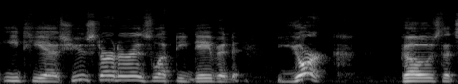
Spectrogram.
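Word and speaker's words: Yourke: Lefty David York goes, that's spelled actually Your, Y-O-U-R-K-E.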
